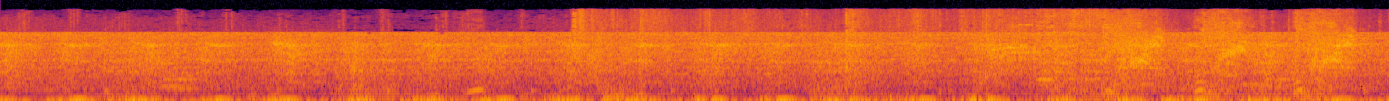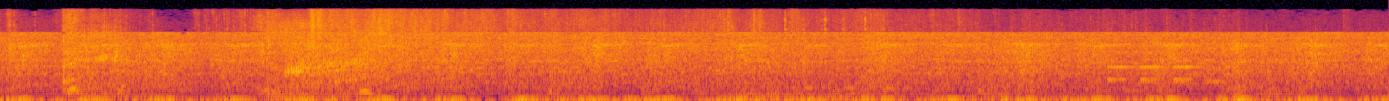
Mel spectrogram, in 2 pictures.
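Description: Footsteps thud steadily on a treadmill.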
